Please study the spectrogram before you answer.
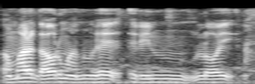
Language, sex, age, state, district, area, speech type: Assamese, male, 30-45, Assam, Barpeta, rural, spontaneous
